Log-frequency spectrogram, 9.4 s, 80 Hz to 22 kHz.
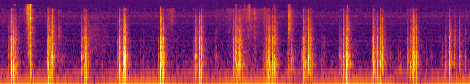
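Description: Fingertips tap and scratch the top of a large, hollow, printed cardboard PS4 box, making an irregular string of short, dry, hollow taps. Faint scratchy rustles fall between the taps over a steady low hum, and each tap dies away almost at once.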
